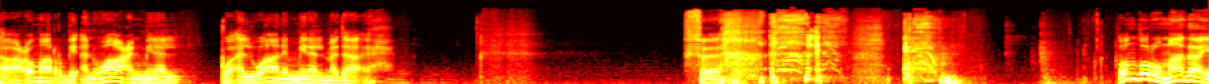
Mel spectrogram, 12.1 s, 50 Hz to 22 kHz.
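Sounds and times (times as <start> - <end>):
man clearing his throat: 7.2 - 9.8
man coughing: 7.2 - 9.8.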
